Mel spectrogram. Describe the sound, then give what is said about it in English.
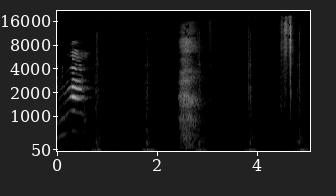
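A single clear cat meow rings out at the start, followed by quiet, scattered crunching clicks and a brief breathy rush of noise. No one speaks. “Yeah, and you cuddled into my lap and licked all my fingers and then shoved your ass in my face and... Yeah, all that usual cat stuff.”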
